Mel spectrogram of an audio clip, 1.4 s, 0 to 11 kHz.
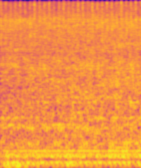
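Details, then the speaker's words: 1990 Dodge Grand Caravan LE after a new muffler was fitted with 2-inch clamps and adapter: steady, even, low idle hum with no puffing, rattle or exhaust blat; quiet, healthy idle. "yeah sounds pretty good all right"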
